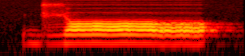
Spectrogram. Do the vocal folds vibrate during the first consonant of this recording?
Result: yes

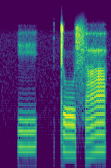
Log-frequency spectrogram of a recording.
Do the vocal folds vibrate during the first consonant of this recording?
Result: no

